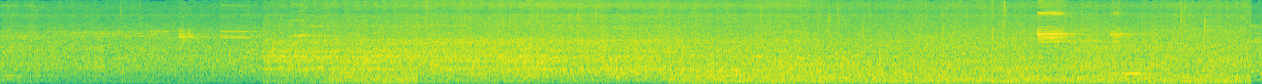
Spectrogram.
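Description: Road traffic driving through floodwater. From about three seconds in, a nearby bus's engine and wheels churning through the water grow louder and stay loud, a dense, noisy rush, with a brief high-pitched sound near the end.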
